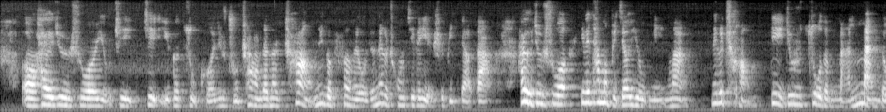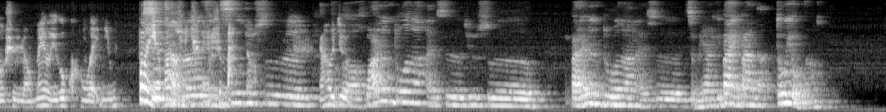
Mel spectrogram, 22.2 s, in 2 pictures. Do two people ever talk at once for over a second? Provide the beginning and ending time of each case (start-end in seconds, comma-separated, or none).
12.8-14.2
